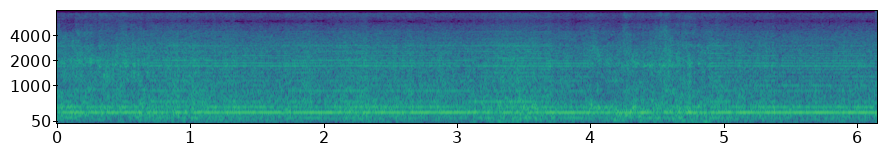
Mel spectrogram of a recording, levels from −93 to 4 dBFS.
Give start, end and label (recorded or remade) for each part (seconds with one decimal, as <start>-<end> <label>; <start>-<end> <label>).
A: 0.0-0.7 remade; 0.7-4.0 recorded; 4.0-4.9 remade; 4.9-6.2 recorded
